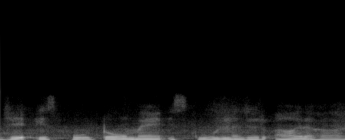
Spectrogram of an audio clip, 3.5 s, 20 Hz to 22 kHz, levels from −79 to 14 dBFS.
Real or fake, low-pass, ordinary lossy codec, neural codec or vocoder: fake; 7.2 kHz; Opus, 24 kbps; codec, 24 kHz, 1.2 kbps, DualCodec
